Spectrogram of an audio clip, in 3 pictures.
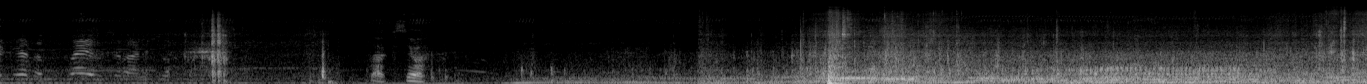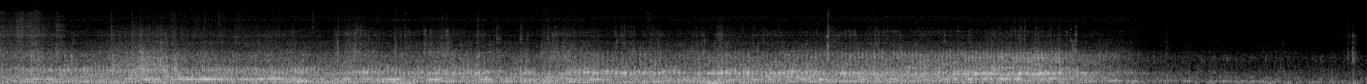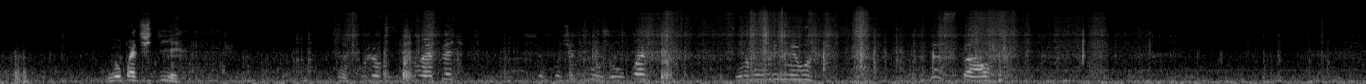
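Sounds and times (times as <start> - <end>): engine revving hard: 7.3 - 25.2
thump: 8.0 - 8.9.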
